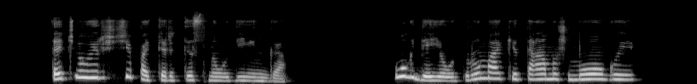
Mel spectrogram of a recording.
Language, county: Lithuanian, Klaipėda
